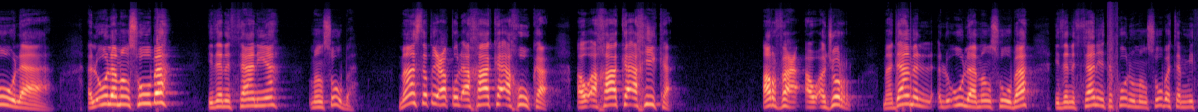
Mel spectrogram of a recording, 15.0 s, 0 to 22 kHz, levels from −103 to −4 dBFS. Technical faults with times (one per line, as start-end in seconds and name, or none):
11.20-11.39 loose connector crackle
13.85-13.98 loose connector crackle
